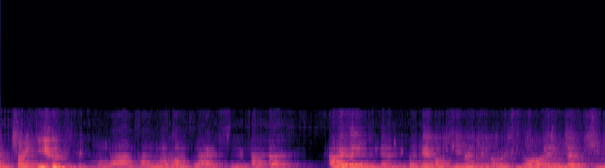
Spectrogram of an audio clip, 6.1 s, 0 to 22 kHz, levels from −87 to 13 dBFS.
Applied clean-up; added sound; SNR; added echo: neural separator model SepFormer DNS4.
